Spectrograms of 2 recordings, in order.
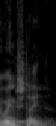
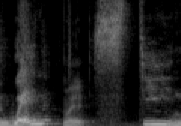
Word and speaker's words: Weinstein: qui est cette personne hervé weinstein med ali c'était plus proche de ta première impression c'est wayne tine de toute façon est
